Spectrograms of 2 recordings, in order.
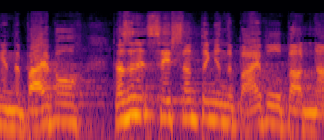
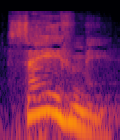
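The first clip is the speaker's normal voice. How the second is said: a touch of panic, higher pitched; crying out for help; 5 semitones higher, slower than usual. Acted. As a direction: call out like a sinking man, lightly voiced. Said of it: "he cries out".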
